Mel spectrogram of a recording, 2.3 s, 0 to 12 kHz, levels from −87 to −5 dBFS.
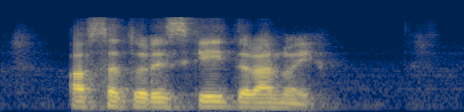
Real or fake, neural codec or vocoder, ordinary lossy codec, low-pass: fake; codec, 16 kHz, 0.7 kbps, FocalCodec; AAC, 48 kbps; 7.2 kHz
